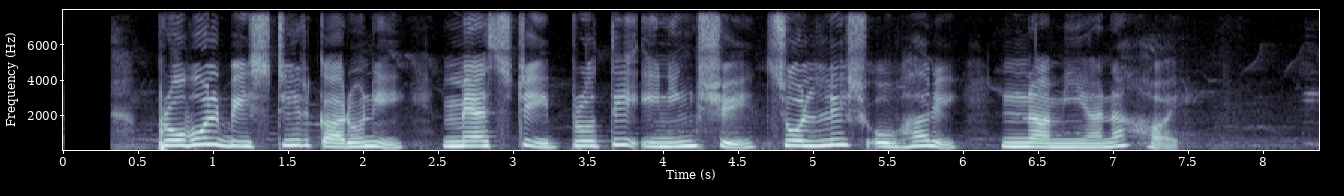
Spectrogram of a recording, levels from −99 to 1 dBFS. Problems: continuous background conversations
